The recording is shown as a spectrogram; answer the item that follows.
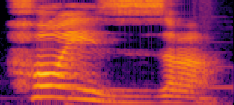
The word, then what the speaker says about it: Häuser: O plural de house seria Häuser. Häuser. Então, verifiquem, eu estou pronunciando com o som de Z.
